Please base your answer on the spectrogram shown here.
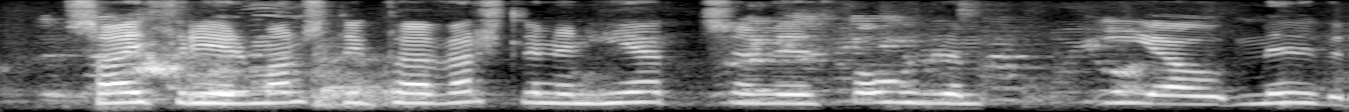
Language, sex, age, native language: Icelandic, male, 13, Icelandic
